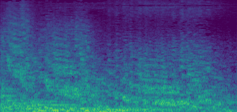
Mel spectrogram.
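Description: Title-sequence sound effect: a sudden loud cinematic whoosh over a deep rumble, with a sweep falling in pitch, slowly dying away.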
